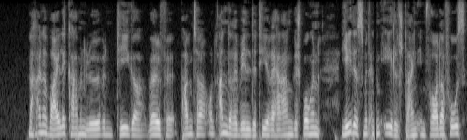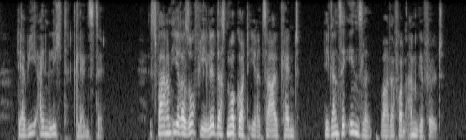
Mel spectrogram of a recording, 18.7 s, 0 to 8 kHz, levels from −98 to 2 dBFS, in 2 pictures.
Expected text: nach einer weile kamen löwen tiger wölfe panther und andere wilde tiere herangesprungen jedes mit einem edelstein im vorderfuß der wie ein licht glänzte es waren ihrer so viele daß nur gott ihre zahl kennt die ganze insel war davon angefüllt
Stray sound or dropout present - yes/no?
yes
